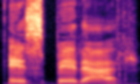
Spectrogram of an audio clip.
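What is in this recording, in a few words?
to Hope, Spanish, female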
